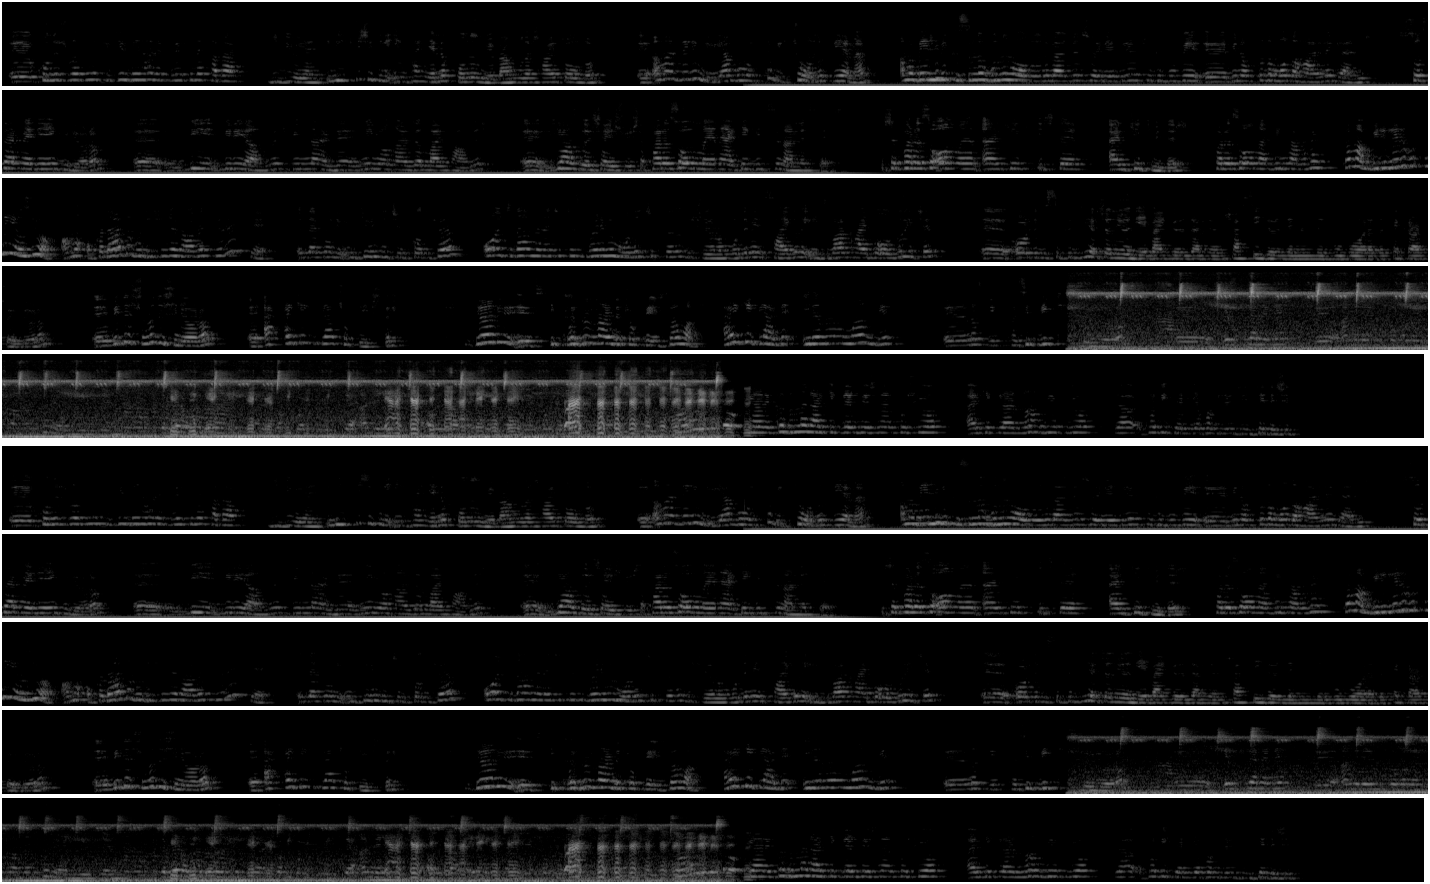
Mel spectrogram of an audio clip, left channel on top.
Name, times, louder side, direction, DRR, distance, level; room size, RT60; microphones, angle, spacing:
voice 1, 0.1-6.0 6.3-8.7 9.0-13.7 14.0-19.2 19.4-22.6 23.0-26.1 26.4-37.9 38.3-43.3 43.7-44.9 45.2-46.8 47.2-51.7 52.2-54.1 54.5-63.4 63.7-69.9, left 1 dB, 25° left, 2.9 m, -48 dB
sound 1, 7.4-23.2, left 1 dB, 55° right, 1.1 m, -50 dB
sound 2, 53.4-64.3, left 8 dB, 55° left, 0.9 m, -36 dB
sound 3, 58.7-60.6 60.9-62.3 62.6-64.5, left 7 dB, 80° left, 0.8 m, -37 dB
12.0 x 5.2 x 7.1 m
head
